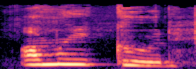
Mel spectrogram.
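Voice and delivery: solemn pronouncement. A narrator's reading. Little Bear pronounces judgement on Omri, solemn. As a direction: declare it like a chief. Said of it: "he pronounced at last".

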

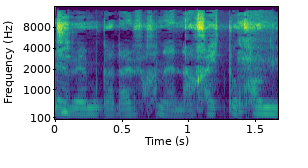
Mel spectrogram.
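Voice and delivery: quick hushed whisper. Real, not acted. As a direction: whisper it fast, aside. Heimlich über eingegangene Nachricht. (geflüstert)

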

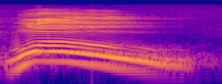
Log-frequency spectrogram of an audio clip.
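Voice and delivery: a loud startled whoa; mock-shocked branch yelling at the gardener; startled cry. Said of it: "We're like".

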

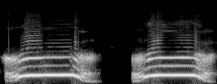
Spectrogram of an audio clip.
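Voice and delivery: high, loud strained err; a sudden high wailing alarm groan; internal alarm groan. Retold or imitated. Inner alarm going off in his head, high loud err. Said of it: "internal sound that goes".

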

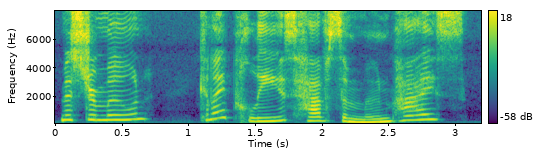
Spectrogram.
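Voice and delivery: put-on high, childlike request; polite pleading boy. A narrator's reading. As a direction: ask sweetly and hopefully. Boy asks the moon politely.

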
